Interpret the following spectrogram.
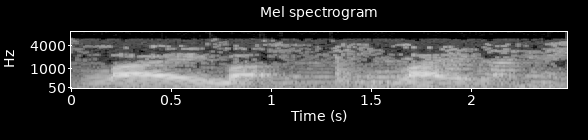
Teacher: Now that shava under the yod is silent, but if you're not careful, you'll make it vocalized because of the yod, because it's hard to come out of the yod to the lamed.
